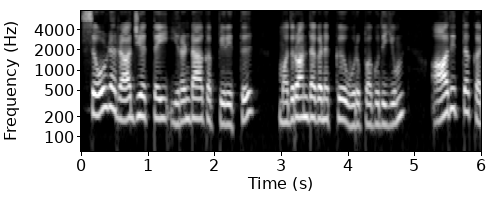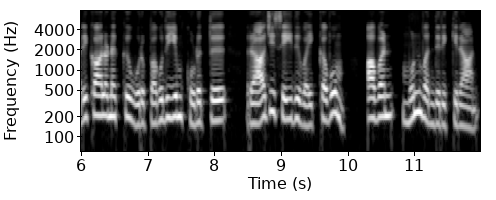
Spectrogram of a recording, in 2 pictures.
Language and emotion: Tamil, neutral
